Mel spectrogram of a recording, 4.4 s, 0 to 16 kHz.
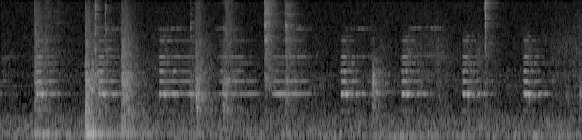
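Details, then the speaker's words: Veterinary anaesthetic monitor during desexing (neutering) surgery on a male puppy: steady electronic beeps at about 130 a minute tracking the pulse, with clinking instruments. A dog recovering from a car accident may be heard in the background. "the noise you're hearing in the background is the anesthetic monitors"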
